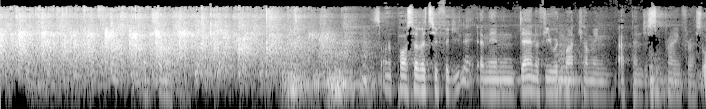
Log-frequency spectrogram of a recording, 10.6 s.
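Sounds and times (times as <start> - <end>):
audience round of applause: 0.0 - 5.6
speech: 6.0 - 10.5.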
